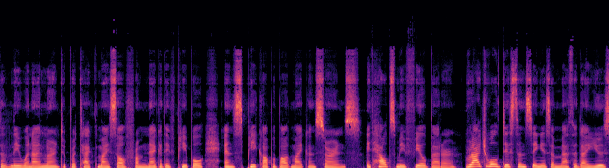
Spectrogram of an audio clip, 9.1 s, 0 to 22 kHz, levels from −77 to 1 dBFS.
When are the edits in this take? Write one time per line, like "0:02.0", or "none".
none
